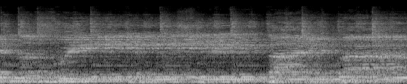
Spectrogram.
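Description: Choir singing a slow gospel hymn in long held notes.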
